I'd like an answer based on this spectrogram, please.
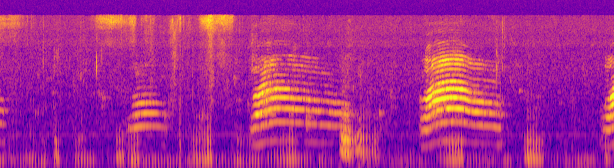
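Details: Repeated pleading meows from a trio of house cats, Saba, Hana and Mizore, who call noisily every day. Several meows come in close succession, including two long, strongly harmonic wails, with soft indoor thumps between them.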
